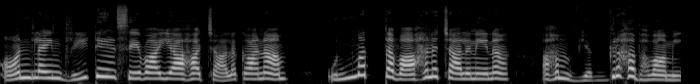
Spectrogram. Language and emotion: Sanskrit, fearful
